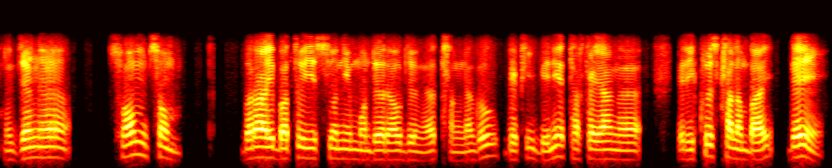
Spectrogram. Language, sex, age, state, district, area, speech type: Bodo, male, 60+, Assam, Baksa, rural, conversation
